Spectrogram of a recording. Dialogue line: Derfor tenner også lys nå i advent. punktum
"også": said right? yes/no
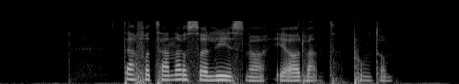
yes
